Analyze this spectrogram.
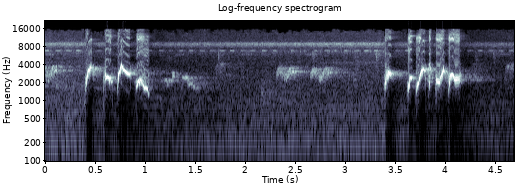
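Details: Lure-bird red-whiskered bulbul, singing to bring in wild bulbuls for trapping, repeats a quick bubbly phrase of sharp whistled notes twice, three seconds apart, with quieter warbles in the gap over a steady high hum.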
